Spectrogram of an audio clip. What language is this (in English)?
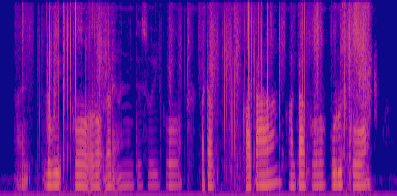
Santali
